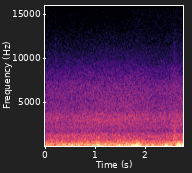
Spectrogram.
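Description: Ocean waves wash against the west coast of Tahiti, facing Moorea, a soft continuous surf mixed with gusting wind noise on the microphone, with a few slightly louder swells and no speech.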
